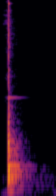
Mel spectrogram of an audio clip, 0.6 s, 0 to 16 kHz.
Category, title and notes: Sound effects > Objects / House appliances
Glass place
Clear sound of a glass being placed on a hard surface. This is a demo from the full "Apartment Foley Sound Pack Vol. 1", which contains 60 core sounds and over 300 variations. Perfect for any project genre.
contact, surface, glass, place, object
